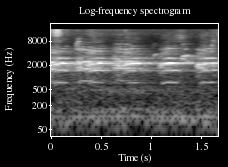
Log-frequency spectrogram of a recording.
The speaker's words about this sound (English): Oh, those are the parrots. I'm trying to figure out what's that squawking. The parrots.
